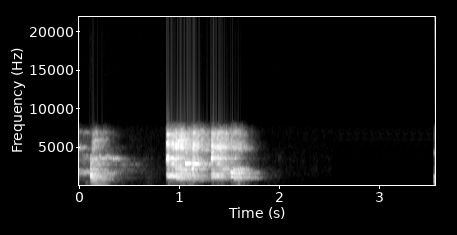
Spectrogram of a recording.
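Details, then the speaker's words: Whooping cough (pertussis) in a child: a quick run of harsh coughs in an attack, with the whoop being the inhalation after the cough. "if you can hear the whooping which is the inhalation after the cough if you concentrate"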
